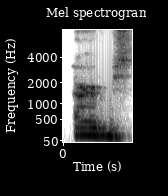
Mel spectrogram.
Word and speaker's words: herbs: Herbs. The H is not pronounced.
